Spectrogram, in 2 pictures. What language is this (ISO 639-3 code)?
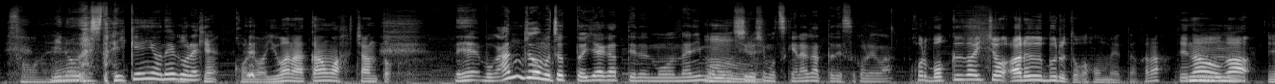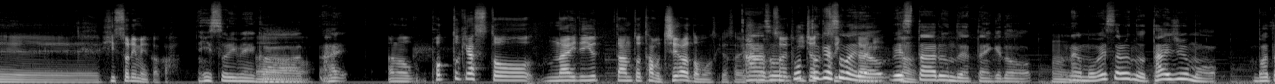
jpn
